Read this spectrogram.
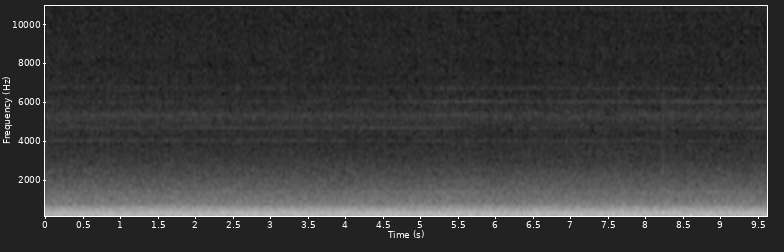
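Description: A washing machine rumbles and hums steadily.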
